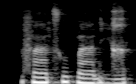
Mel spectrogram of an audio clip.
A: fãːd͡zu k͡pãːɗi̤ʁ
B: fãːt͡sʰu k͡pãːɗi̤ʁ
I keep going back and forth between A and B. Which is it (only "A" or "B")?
B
